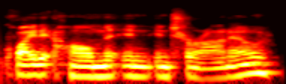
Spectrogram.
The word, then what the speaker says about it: Toronto: at home in in Toronto didn't pronounce the second T there so hopefully sound like a pro there we go can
